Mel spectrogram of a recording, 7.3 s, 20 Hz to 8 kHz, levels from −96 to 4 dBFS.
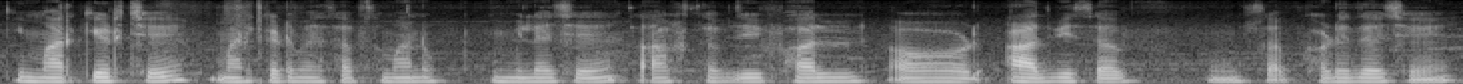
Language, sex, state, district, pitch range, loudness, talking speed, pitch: Hindi, male, Bihar, Purnia, 125-135 Hz, -23 LUFS, 155 wpm, 130 Hz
